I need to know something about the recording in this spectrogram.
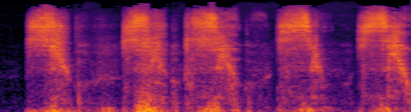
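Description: A voice imitates the footsteps of the character Kurapika walking away: five evenly paced, breathy hissing bursts in a steady rhythm, fairly loud, with short gaps between each step and no other sounds.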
